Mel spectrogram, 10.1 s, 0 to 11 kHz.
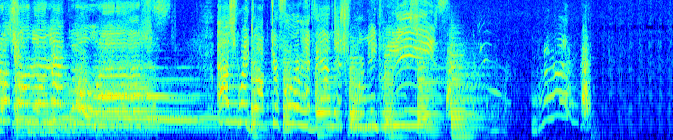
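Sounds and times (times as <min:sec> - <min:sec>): cat meowing: 0:07.1 - 0:08.9.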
